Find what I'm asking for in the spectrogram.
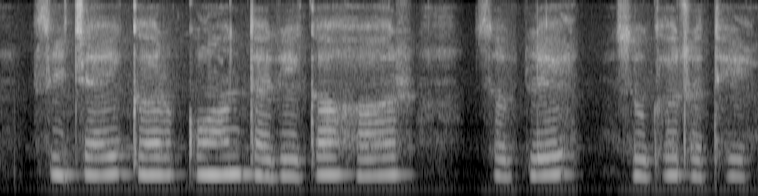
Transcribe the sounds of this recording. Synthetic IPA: sɪt͡ʃaːikɐɾkɔːnt̪ɐɾiːkahɐɾ | sɐble | sʊɡʱəɾːɐt̪ʰeː

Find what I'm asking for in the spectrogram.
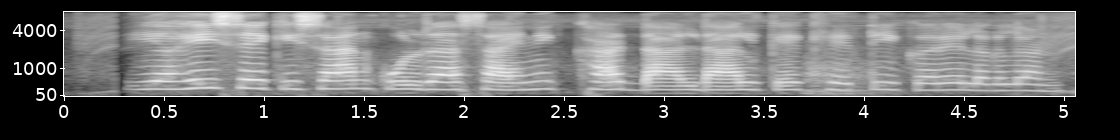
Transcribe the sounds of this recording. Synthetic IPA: jəɦisekisankulɾasajnikʰːaʈ̚ɖalɖalkekʰet̪ikəɾeləɡlən

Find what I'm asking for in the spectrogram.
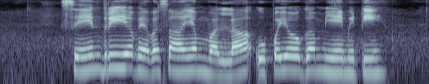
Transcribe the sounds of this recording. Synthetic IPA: seːnd̪ɾiːjɐʋjɐʋɐsaːjɐmʋɐlːɐʔupɐjoːɡɐmeːmiʈi

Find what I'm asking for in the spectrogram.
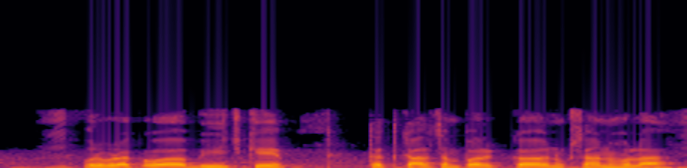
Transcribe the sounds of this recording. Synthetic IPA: ʊɾbɾəkʋəbiːd͡ʒke | t̪ət̪kaːlsə̃mpəɾkːanʊksaːnɦoːlaː

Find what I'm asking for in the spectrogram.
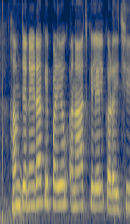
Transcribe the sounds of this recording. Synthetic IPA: həmd͡ʒəneɽakepəjoɡənad͡ʒkelelkəɽət͡ʃʰi

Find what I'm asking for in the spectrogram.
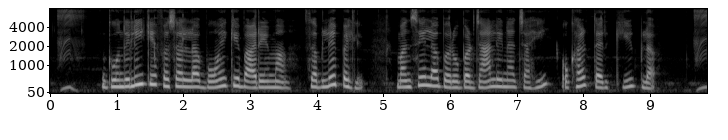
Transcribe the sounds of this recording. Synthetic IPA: ɡõːnd̪likefɐsəlːabõːẽkebaːɾemã | səblepɛɦɪle | mənselabəɾoːbəɾd͡ʒaːnleːnat͡ʃaːɦi | oːkʰəɾt̪əɾkiːbla̰ː

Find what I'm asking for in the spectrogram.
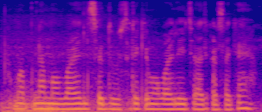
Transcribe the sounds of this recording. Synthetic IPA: ɦɐmɐpnamoːbaːɪlsed̪uːsɾekemoːbaːɪlɦit͡ʃaːɾd͡ʒkɐɾsɐkẽː

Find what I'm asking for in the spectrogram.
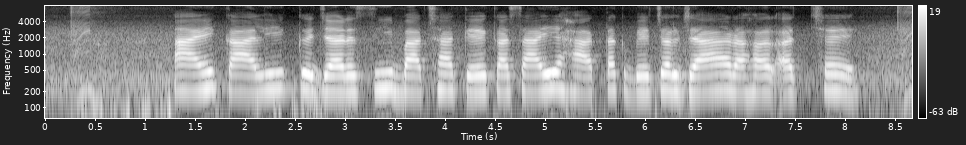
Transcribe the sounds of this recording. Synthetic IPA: ajkalikd͡ʒəɾsibat͡ʃʰakekəsaiɦat̪əkbet͡ʃəld͡ʒaɾəɦələtːt͡ʃʰɛ

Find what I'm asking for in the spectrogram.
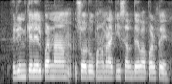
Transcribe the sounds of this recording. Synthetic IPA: ɾinkelelpəɾinamsəɾupɦəmɾakisəbʱd̪ebapəɾt̪ə

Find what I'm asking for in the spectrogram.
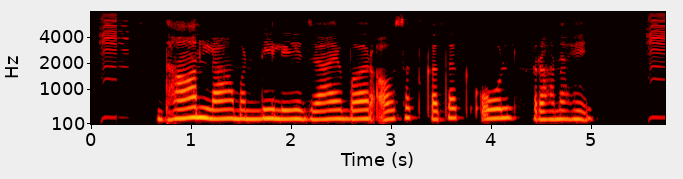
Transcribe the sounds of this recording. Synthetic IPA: d̪ʱaːnlaməɳɖiled͡ʒaːebəɾə̰ʋsət̪kət̪əkoːlɾəɦnaɦeː

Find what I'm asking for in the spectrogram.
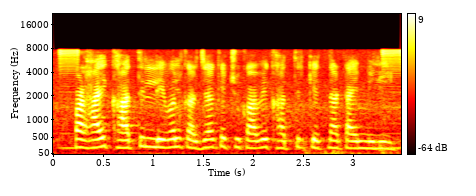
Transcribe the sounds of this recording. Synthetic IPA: pɐɽ̤aːikʰaːt̪ɪɾleːʋəlkɐɾd͡ʒaket͡ʃʊkaːʋekʰaːt̪ɪɾket̪naʈaːɪmːɪliː

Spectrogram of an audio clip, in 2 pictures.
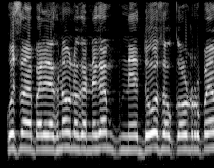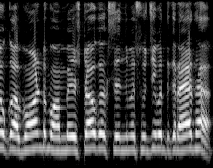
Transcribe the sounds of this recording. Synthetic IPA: kʊt͡ʃʰs̬ɐməjpɛɦlelɾɐkʰnaɦunɐɡəɾnɪɡəmned̪oːsɔːkɐɾoːɽɾʊpəjõkaʋɔ̃ːɳɖbɔːmbeːsʈɔːkekst͡ʃẽːnd͡ʒmẽsuːt͡ʃibə̃d̪kɐɾaːjat̪ʰaː

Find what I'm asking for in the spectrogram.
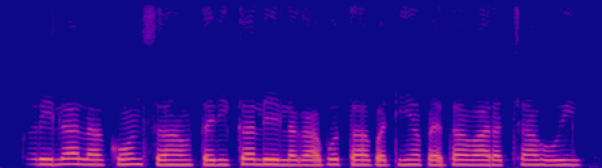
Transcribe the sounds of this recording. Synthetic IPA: kəɾeːlalaːkɔːnsat̪əɾiːkaleləɡaːbot̪abəɖʱɪjãpɛːd̪aːʋaːɾətːʃʰaɦoːiː

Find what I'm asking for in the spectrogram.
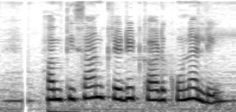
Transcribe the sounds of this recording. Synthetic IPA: hɐmkisaːnkɾeːɖiʈkaːɾɖkoːnali

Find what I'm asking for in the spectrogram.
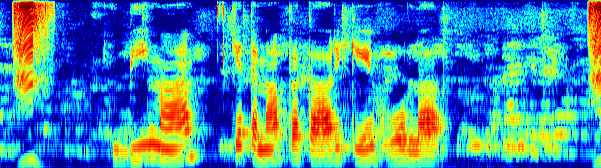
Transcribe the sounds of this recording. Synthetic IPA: biːma | kjet̪napɾəkaːɾkeɦoːlaː

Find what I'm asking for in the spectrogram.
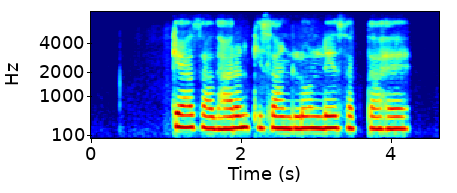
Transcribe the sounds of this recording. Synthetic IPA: kjaːsaːd̪ʱaːɾəɳkɪsaːnloːnlesɐk̚t̪aɦɛː

